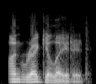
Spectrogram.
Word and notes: Unregulated: American English

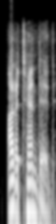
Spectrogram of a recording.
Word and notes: unattended: American English

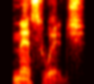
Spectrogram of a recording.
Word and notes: messuage: British English

